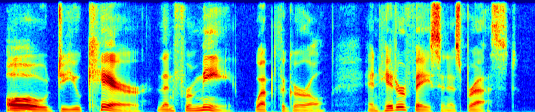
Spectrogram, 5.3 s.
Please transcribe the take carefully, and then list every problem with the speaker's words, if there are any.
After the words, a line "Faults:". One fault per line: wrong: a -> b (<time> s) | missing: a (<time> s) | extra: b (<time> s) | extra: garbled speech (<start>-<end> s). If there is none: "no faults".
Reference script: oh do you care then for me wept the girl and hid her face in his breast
oh do you care then for me wept the girl and hid her face in his breast
Faults:
no faults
